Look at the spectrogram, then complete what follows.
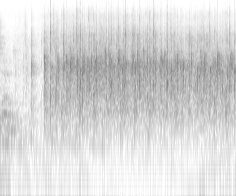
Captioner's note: audience applauds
